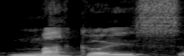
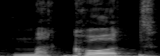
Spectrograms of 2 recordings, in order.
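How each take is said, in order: First: The word ends with an s sound. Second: The word ends with a t sound.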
